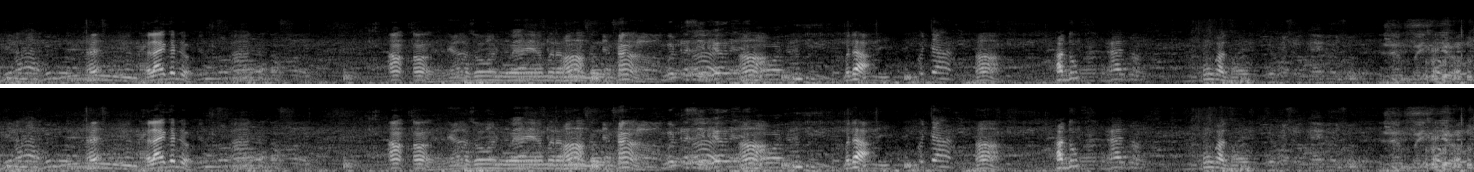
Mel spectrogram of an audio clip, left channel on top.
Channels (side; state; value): left; quieter; 3.1 dB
